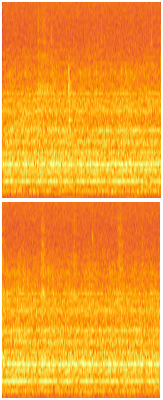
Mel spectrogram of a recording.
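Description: A steady machine hum with a few fixed tones, unchanging throughout.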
